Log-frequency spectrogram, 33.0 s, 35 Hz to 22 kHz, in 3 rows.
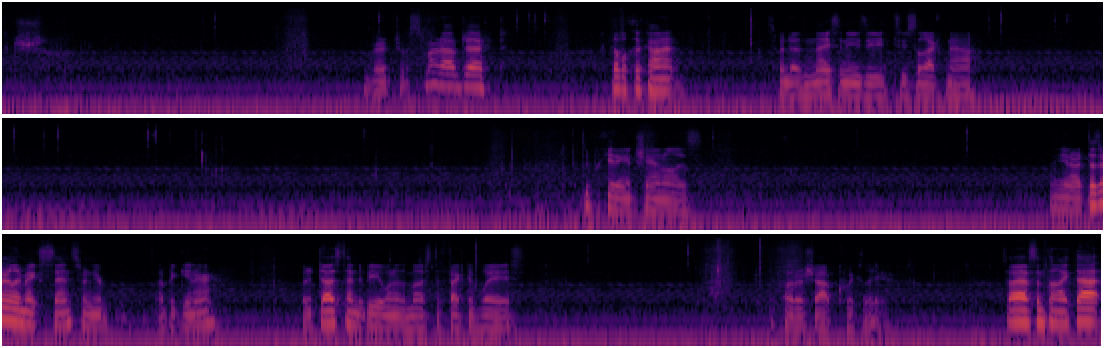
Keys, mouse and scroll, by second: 2.1 right click, 3.8 click, 5.3 click, 5.5 click, 6.4-7.2 ctrl+scroll, 10.0 click, 10.7 click, 11.1 click, 11.6 click, 15.6 click, 16.6 ctrl+i, 18.8 click, 20.6 click, 22.5 click, 25.2 click, 26.0 Return, 26.7 c, 28.8 click, 29.4 Return, 30.4-31.0 scroll down 7, 31.8-32.2 scroll.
